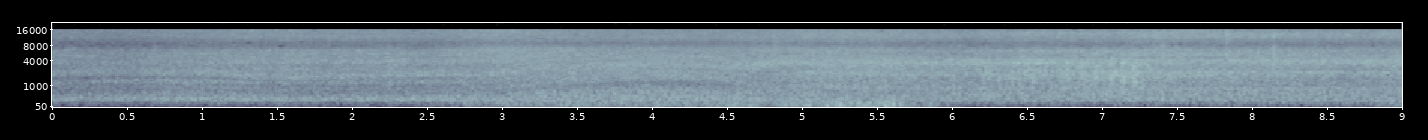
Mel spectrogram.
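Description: Ocean waves wash steadily onto Santa Monica beach, a continuous loud roar of surf with some wind noise on the microphone, no voices.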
